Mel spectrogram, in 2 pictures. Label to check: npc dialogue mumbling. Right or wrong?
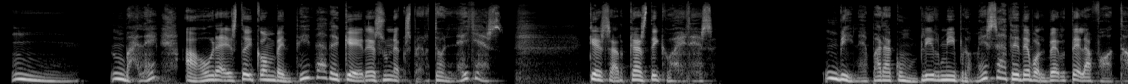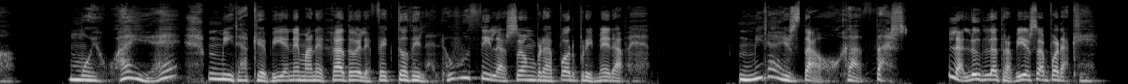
Wrong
